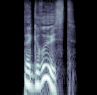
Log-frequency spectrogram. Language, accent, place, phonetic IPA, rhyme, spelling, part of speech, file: German, Germany, Berlin, [bəˈɡʁyːst], -yːst, begrüßt, verb, De-begrüßt.ogg
- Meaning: 1. past participle of begrüßen 2. inflection of begrüßen: second-person singular/plural present 3. inflection of begrüßen: third-person singular present 4. inflection of begrüßen: plural imperative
